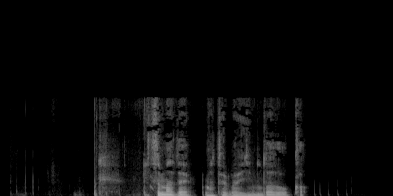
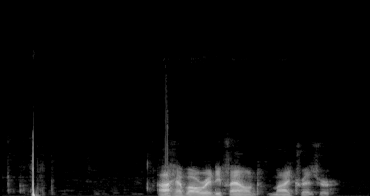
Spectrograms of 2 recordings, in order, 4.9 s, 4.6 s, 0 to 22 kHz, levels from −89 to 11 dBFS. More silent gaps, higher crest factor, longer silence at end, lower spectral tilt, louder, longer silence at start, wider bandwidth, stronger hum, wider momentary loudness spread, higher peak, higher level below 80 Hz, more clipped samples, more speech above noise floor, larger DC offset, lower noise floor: neither; about the same, 22 dB vs 22 dB; first, 1.1 s vs 0.5 s; second, -5.5 dB/octave vs -7.5 dB/octave; second, -33 LUFS vs -19 LUFS; first, 1.2 s vs 0.4 s; first, 11.5 kHz vs 8.2 kHz; neither; first, 18 LU vs 13 LU; second, -12 dBFS vs 0 dBFS; second, -60 dBFS vs -54 dBFS; neither; second, 49 dB vs 55 dB; neither; first, -80 dBFS vs -74 dBFS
